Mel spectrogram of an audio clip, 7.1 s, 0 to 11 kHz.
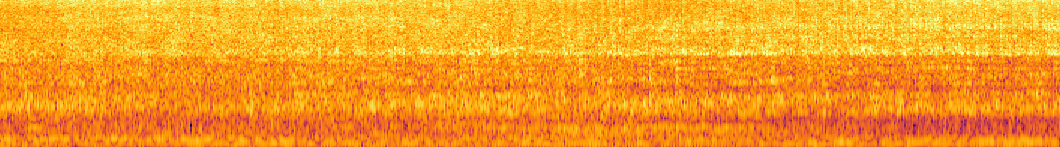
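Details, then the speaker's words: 1972 Oldsmobile Cutlass convertible after V8 engine swap, heard from exhaust with new mufflers: deep, steady burble idling about 850 rpm, oil pressure 50 psi, no misses or knocks; normal idle. "sounds pretty good oil pressure center on 50 pounds an idol"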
